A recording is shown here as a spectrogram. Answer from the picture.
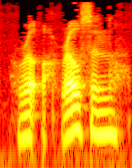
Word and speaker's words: Relson: All his children's names start with R's. But you don't pronounce the R. It's more like an H or a silent R.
